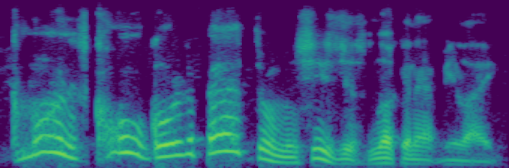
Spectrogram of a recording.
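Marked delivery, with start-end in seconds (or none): 0.1-1.9 much higher coaxing plea; coaxing the dog. Retold or imitated. Owner coaxing the puppy outside in the cold, high pleading. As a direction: sweet-talk the dog way up high.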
